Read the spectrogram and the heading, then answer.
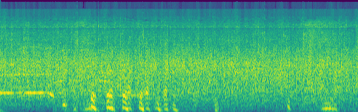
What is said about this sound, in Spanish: Aplauso para la ruina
